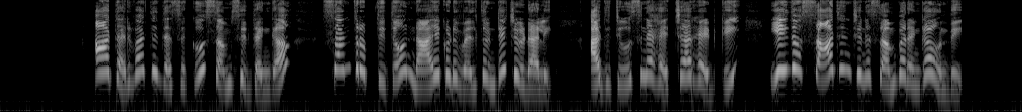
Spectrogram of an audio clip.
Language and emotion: Telugu, happy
